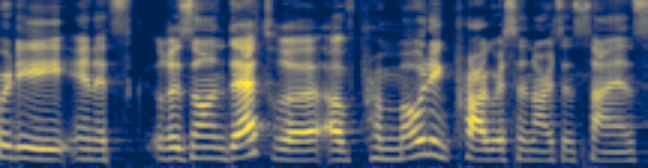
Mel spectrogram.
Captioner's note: speaking foreign language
